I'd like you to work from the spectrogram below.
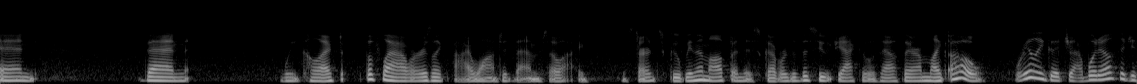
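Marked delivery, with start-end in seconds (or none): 9.5-11.3 imitated sarcastic tone. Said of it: "my tone, though, was calling him an idiot".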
